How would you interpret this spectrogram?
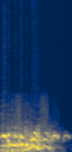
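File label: goblin move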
